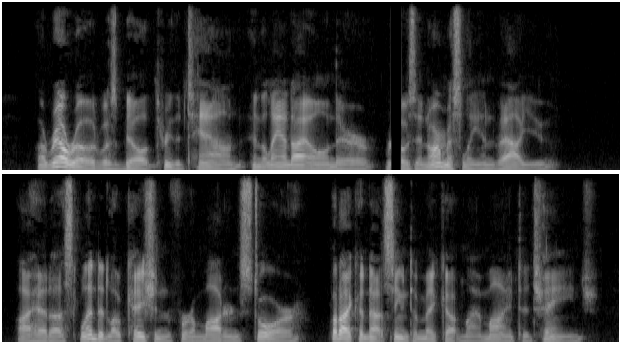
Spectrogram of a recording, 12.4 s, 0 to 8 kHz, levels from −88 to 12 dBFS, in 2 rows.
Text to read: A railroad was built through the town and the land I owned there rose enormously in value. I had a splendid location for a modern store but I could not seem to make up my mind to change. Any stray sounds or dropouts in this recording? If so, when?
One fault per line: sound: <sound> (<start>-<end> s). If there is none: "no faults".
sound: dropout (3.9-4.0 s)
